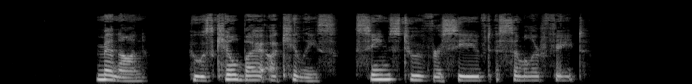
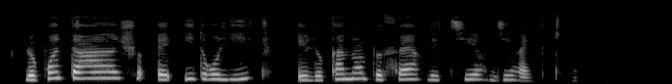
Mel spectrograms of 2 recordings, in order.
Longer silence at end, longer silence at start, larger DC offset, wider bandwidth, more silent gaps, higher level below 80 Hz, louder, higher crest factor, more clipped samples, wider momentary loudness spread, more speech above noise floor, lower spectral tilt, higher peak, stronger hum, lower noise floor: about the same, 1.05 s vs 1.15 s; first, 0.95 s vs 0.25 s; neither; about the same, 11.5 kHz vs 10.5 kHz; neither; first, -76 dBFS vs -84 dBFS; first, -24 LUFS vs -27 LUFS; about the same, 18 dB vs 20 dB; neither; about the same, 12 LU vs 11 LU; first, 54 dB vs 50 dB; second, -3.5 dB/octave vs -5 dB/octave; about the same, -6 dBFS vs -6 dBFS; neither; about the same, -77 dBFS vs -76 dBFS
